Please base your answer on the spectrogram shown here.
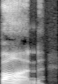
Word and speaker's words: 분: In Korean, when you're talking respectfully about people, you use the word bun, pronounced bun.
